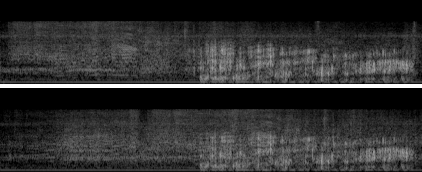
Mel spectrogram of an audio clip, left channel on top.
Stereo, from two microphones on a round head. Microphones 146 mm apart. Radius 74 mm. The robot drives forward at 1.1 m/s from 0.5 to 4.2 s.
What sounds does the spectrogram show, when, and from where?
2.0 s boiling: 35° left (ahead or behind); by 4.1 s 5° left (ahead or behind)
